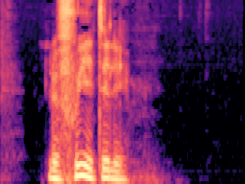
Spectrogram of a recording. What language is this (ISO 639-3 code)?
fra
